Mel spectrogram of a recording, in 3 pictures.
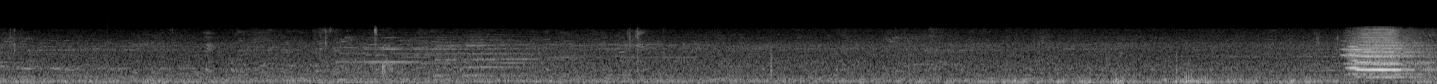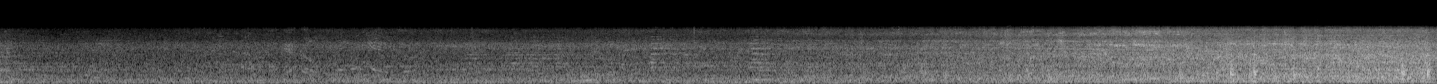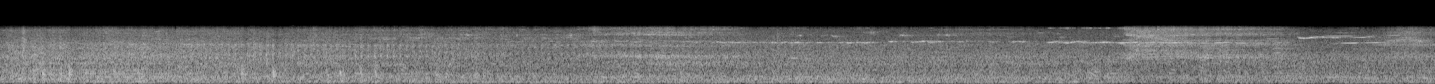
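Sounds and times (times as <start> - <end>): rail joint clicks: 6.2 - 6.6, 22.8 - 43.0
train wheels rumbling on rail: 7.5 - 43.0
high wheel squeals: 22.0 - 27.9, 32.2 - 43.0.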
